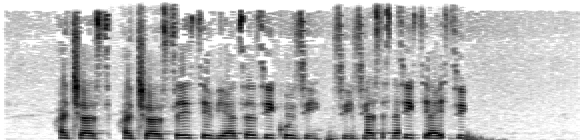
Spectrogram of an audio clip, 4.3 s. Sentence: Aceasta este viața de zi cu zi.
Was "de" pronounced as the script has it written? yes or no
no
